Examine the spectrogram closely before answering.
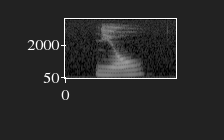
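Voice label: "niu", second tone, chinese pinyin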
